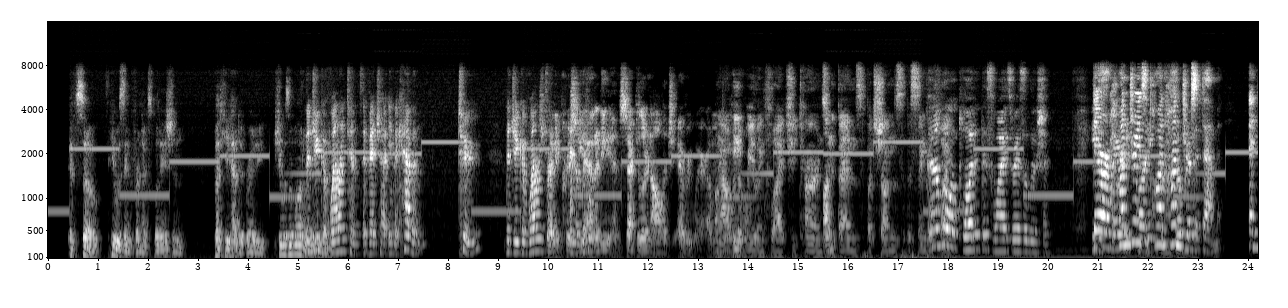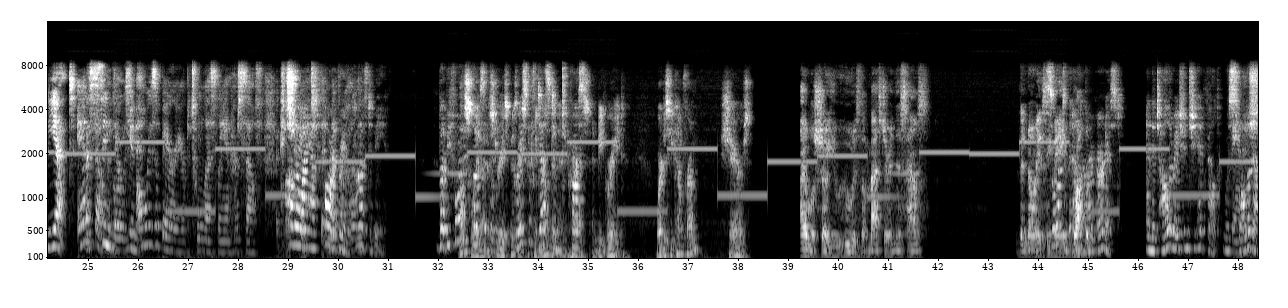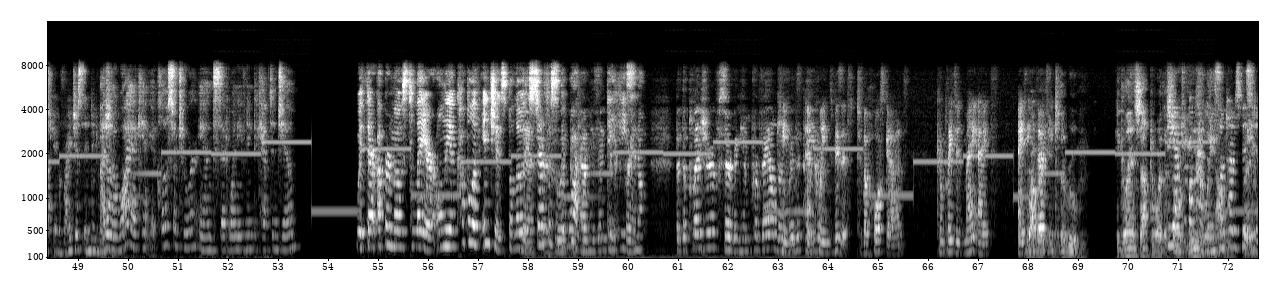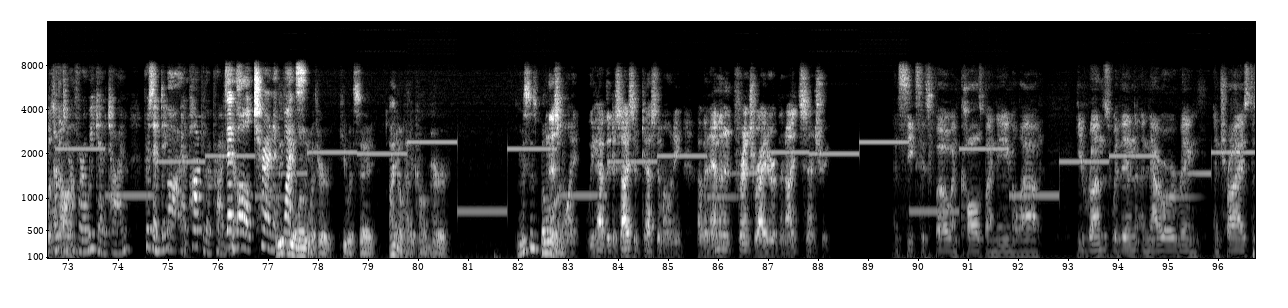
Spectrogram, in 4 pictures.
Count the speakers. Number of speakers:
ten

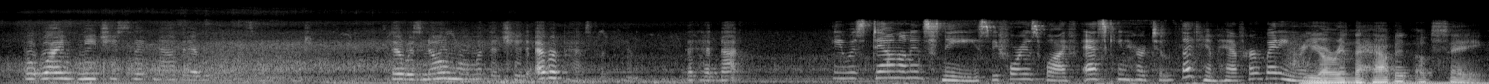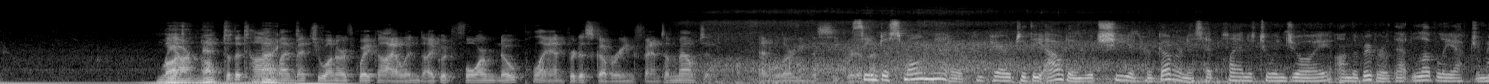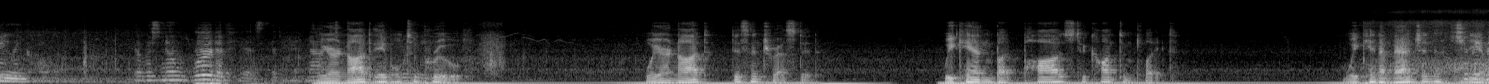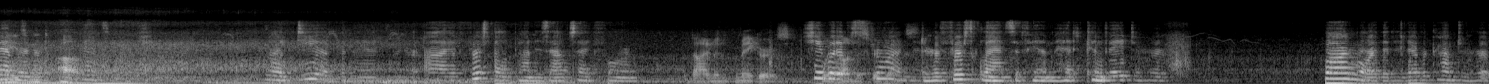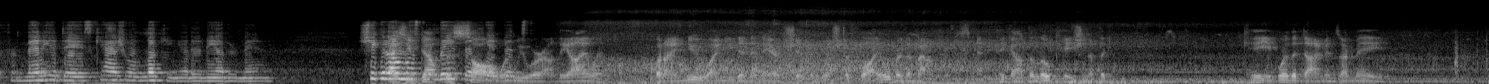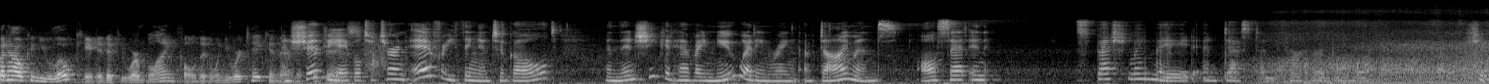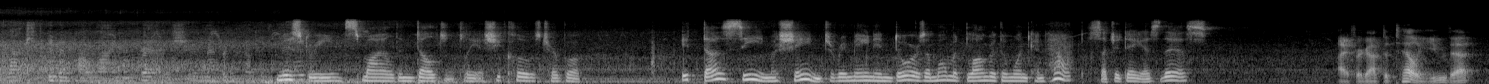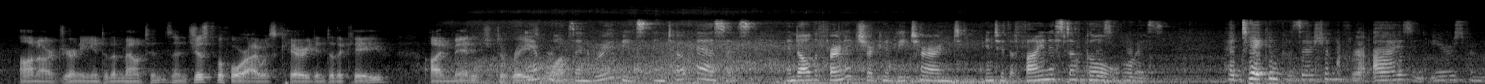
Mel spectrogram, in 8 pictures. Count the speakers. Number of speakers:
five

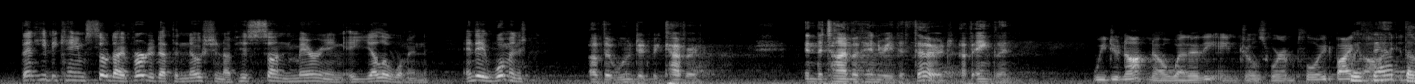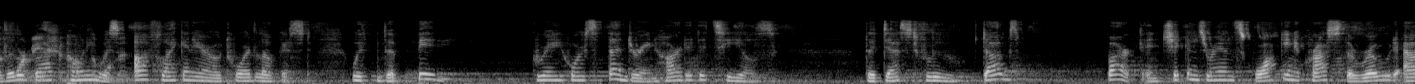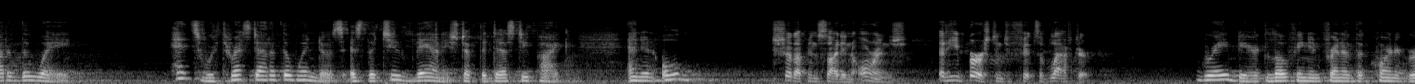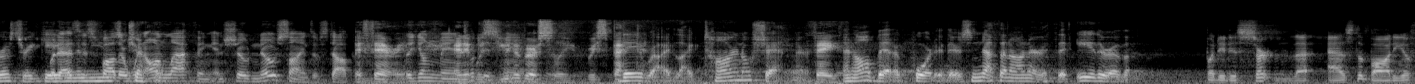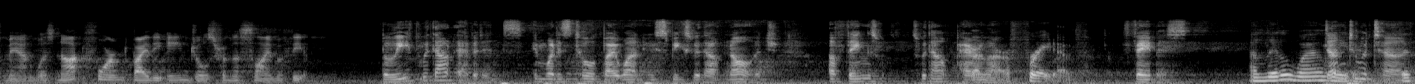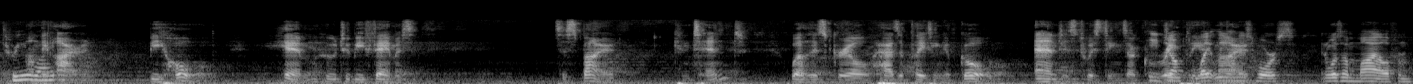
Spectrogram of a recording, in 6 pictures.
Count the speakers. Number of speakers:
four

